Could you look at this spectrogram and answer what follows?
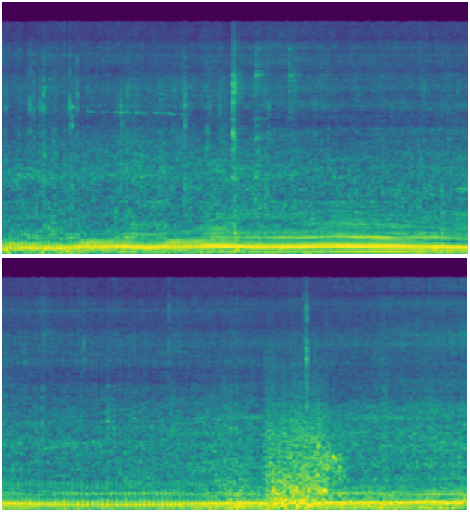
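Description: A motorbike rides slowly along a muddy, rain-soaked road toward Yalbong near Kalimpong in North Bengal, its engine droning steadily and close throughout while a person talks over it.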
